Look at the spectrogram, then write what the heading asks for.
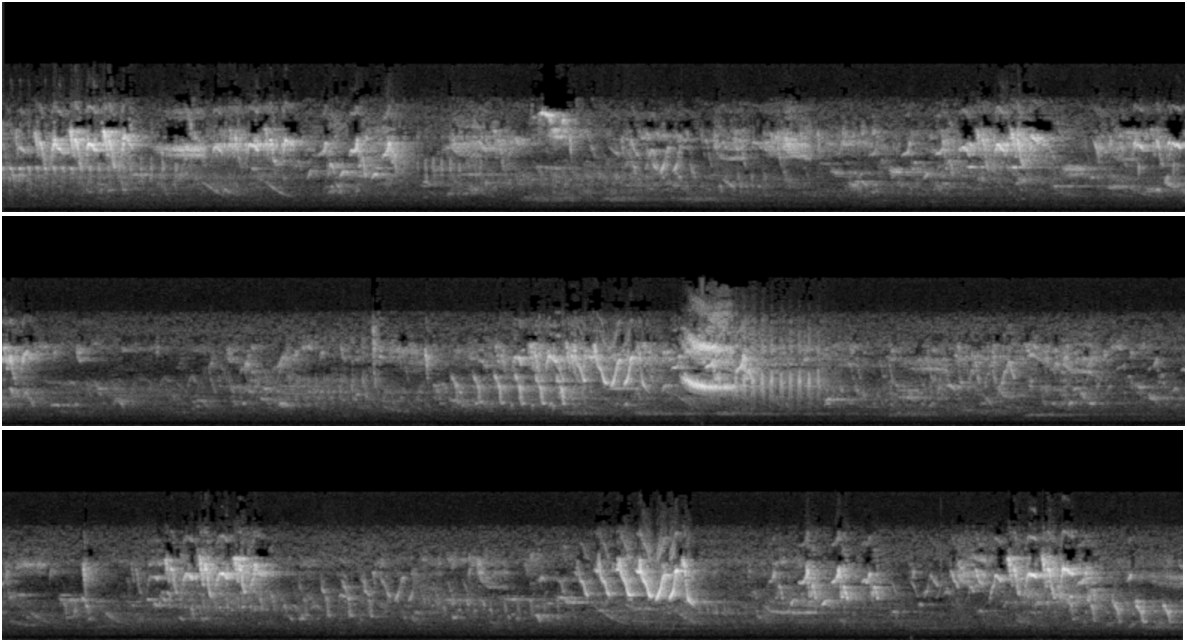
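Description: Birds chirping and trilling, several calls overlapping in a busy chorus, with one louder call about halfway through.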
